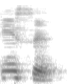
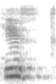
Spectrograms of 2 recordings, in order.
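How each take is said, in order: First: The ending is not said as a t sound. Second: The ending is said as a t sound. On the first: The speaker calls it wrong. "no kissed" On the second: The speaker calls it right. "va a sonar kissed"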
